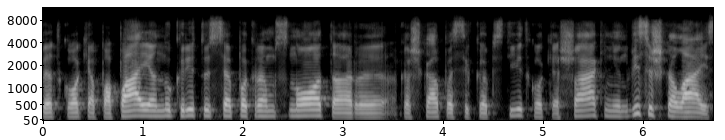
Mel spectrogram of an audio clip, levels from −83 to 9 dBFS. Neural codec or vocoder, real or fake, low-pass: codec, 24 kHz, 3.1 kbps, DualCodec; fake; 10.8 kHz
